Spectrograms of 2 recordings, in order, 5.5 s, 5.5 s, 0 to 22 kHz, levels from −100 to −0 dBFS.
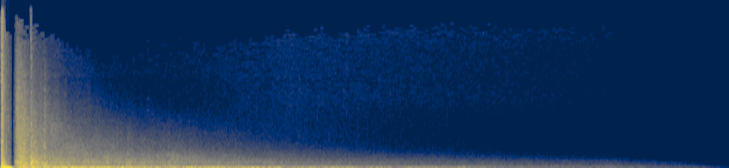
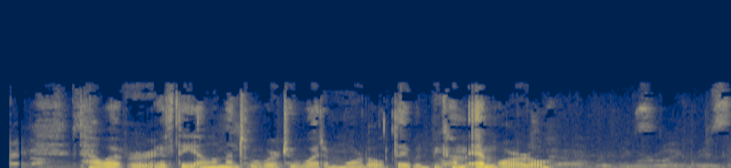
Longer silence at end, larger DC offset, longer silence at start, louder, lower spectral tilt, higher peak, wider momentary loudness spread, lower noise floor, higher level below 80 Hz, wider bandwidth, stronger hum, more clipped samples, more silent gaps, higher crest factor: first, 2.25 s vs 0 s; neither; about the same, 0 s vs 0.05 s; first, -20 LUFS vs -26 LUFS; about the same, -6 dB/octave vs -5 dB/octave; first, 0 dBFS vs -6 dBFS; first, 24 LU vs 21 LU; first, -73 dBFS vs -47 dBFS; first, -20 dBFS vs -72 dBFS; first, 19 kHz vs 11 kHz; neither; neither; neither; about the same, 18 dB vs 22 dB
